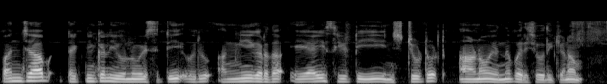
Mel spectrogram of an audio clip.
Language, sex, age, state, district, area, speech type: Malayalam, male, 18-30, Kerala, Palakkad, rural, read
